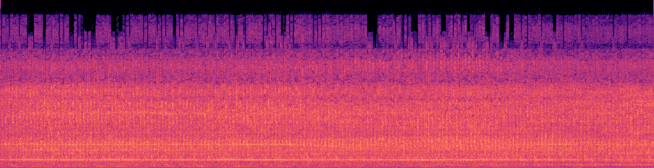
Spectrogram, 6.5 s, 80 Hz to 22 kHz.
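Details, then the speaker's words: New 2021 Lada Vesta, microphone under the hood at idle, adsorber detached from its mount to stop an earlier knock: smooth, even idle with steady hum and faint tonal whine, no knocking or rattling, a healthy engine. "В общем, шум двигателя замерили. Все отлично, все прекрасно."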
